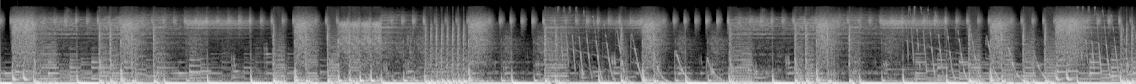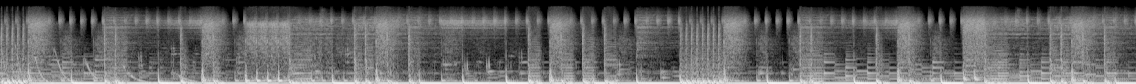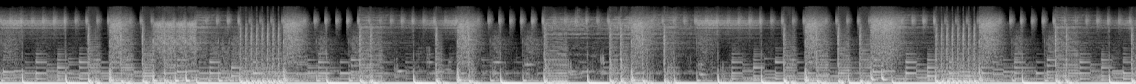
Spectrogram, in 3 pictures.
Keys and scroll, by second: 1.7 alt+BackSpace, 2.1 super+d, 3.3 super+-, 4.1 alt+shift+super+e.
